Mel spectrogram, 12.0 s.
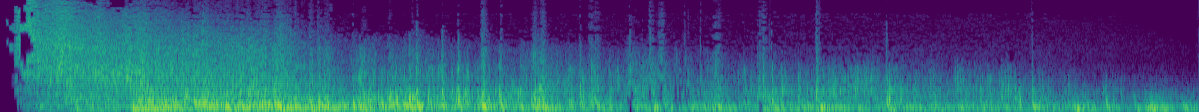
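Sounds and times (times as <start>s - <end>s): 
thunder: 0.3s - 11.9s.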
